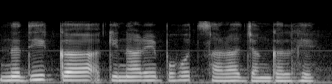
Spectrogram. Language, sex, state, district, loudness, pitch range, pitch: Hindi, female, Arunachal Pradesh, Lower Dibang Valley, -18 LUFS, 165-190 Hz, 180 Hz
